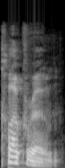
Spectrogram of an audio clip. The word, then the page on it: cloakroom: American English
